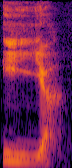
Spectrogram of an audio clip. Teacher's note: So when we say coastland, it is pronounced e. It has that little bit of a y at the end.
